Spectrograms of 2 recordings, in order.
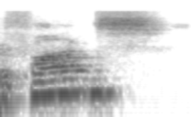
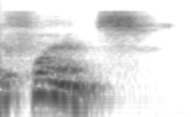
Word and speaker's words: France: So I can say France. I can say France. France is British but France is American.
